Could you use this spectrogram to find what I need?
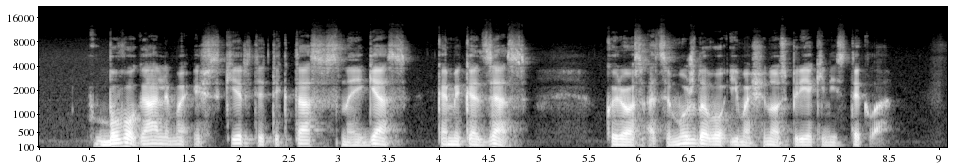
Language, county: Lithuanian, Marijampolė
